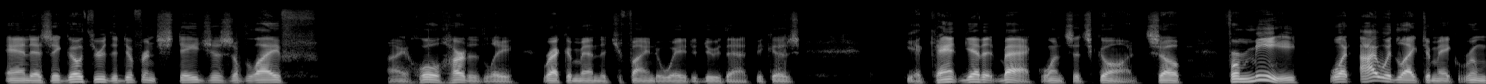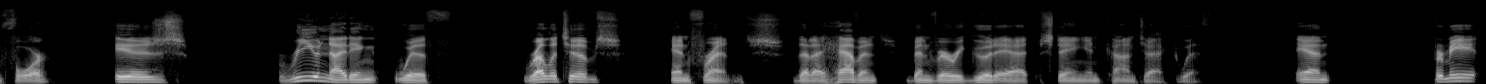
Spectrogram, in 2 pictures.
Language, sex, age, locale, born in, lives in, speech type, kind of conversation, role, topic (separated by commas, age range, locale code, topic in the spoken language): English, male, 65-69, en-US, United States, United States, conversation, unstructured, none, What would you like to make more room for in your life over the next few years?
